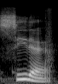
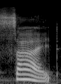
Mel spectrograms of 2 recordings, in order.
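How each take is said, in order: First: The name is said the way Turkish people say it. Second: The name is said the way tourists say it. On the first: "here in Turkey we call it Cedar" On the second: "Many tourists pronounce the name of the resort as Side"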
